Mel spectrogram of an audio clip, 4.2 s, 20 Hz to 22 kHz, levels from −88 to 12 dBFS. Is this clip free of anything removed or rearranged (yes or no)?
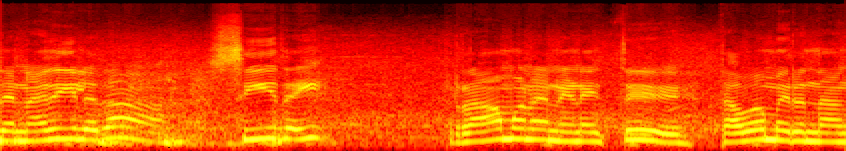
yes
